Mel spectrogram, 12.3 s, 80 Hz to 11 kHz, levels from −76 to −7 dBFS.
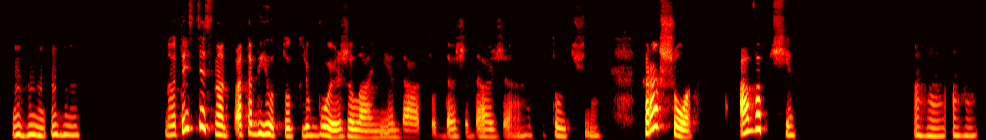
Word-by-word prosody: Мгм 205 -2 -2
мгм. 210 -1 -4 1.1
Ну, 210 - -3
это, 220 +9 0
естественно, 365 - +2
о - - +5
отобьёт 230 -2 +2
тут 180 0 -3
любое 195 -4 +2
желание. 160 -3 -3
Да, 155 -1 -6
тут 180 - -15
даже, 175 +1 -6
даже, 170 -2 -6 0.5
точно. 185 +1 -8 0.5
Хорошо, 400 -1 +5 0.6
а - - +8
вообще 340 - +2 1.5
Ага 190 -2 -5
ага. 195 -1 -7
200 Hz, 95 wpm, -26 LUFS, 180-220 Hz, 1.5 s, а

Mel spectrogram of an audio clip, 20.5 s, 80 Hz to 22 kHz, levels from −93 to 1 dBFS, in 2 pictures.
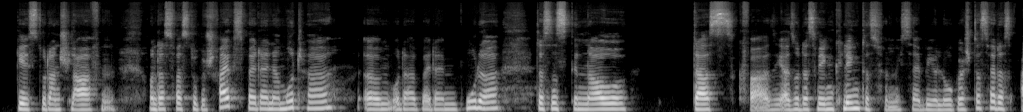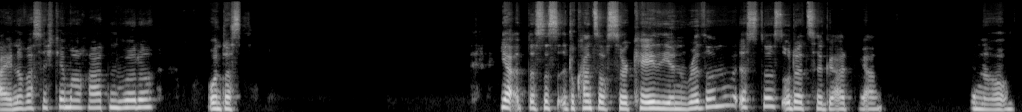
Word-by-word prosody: gehst 195 -1 +1
du - - -1
dann 180 -2 -1
schlafen.” 180 +3 -1 0.3
Und 190 - 0
das, 195 0 -2
was 195 -1 -1
du 195 - -4
beschreibst 275 +11 +1
bei 205 -1 +2
deiner 200 -1 0
Mutter, 235 +1 0 0.3
ähm, 190 +1 +1
oder 190 -1 -3
bei - - -4
deinem 185 0 -4
Bruder, 225 +1 +2 0.3
das 205 -1 0
ist 205 0 +1
genau 195 0 +3 0.6
das 185 0 +4
quasi. 175 +1 -2
Also, 180 +2 0
deswegen 190 0 0
klingt 215 +2 +3
das 190 0 -5
für - - -11
mich 90 +1 -7
sehr 175 - -5
biologisch. 175 +1 -3
Das 225 -1 -4
wäre 230 - +3
das 205 -1 -2
eine, 185 +4 0
was 230 0 -4
ich 240 -1 -6
dir 265 0 0
mal 255 -1 +1
raten 245 0 -1
würde, 255 +1 +2 0.5
und 210 0 +3
das 205 0 +1 2.6
Ja, 250 - +6
das 225 -2 -3
ist 235 -1 +2
du 220 - 0
kannst 230 0 +2
auch 215 - +3
Circadian 210 -1 +4
Rhythm 270 +9 +1
ist 265 +1 -3
das 290 -1 0
oder 215 0 +2
zirgad 200 -2 -3
ja, 200 0 -4 0.9
genau, 185 -3 -2
205 Hz, 165 wpm, -23 LUFS, 190-230 Hz, 2.6 s, Ja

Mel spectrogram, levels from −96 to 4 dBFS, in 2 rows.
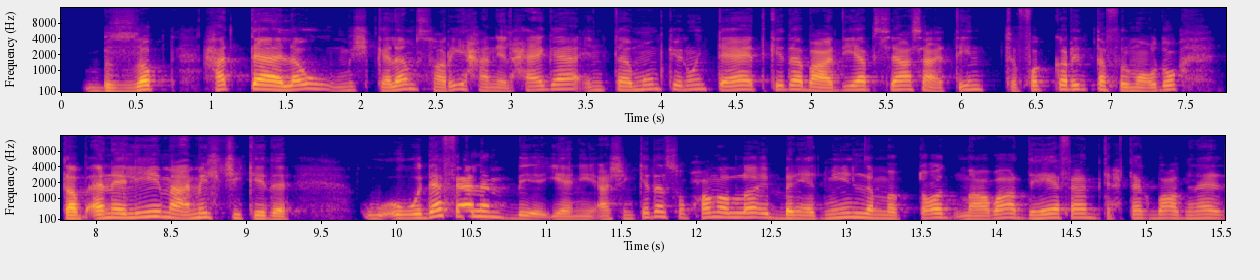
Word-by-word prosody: بالضبط. 135 +9 +2 0.2
حتّى 185 -1 +6
لو 195 +5 +2
مش 155 +2 -13
كلام 180 +8 +1
صريح 175 -2 -4
عن 140 -1 -5
الحاجة، 175 +10 -2
أنت 165 +3 -9
ممكن 190 +3 -4
وأنت 195 +1 -7
قاعد 185 +2 +2
كده 185 0 -1
بعديها 170 +4 +2
بساعة 180 +1 0
ساعتين، 185 0 -4
تفكّر 180 +1 -3
أنت 190 -1 -2
في 170 -4 -10
الموضوع، 140 +6 -1 0.3
طب 145 0 +7
أنا 165 +4 +6
ليه 210 +6 +2
ما 195 - +3
أعملش 185 -2 0
كده. 140 -5 -1 0.5
و 155 +2 -3
وده 220 +9 +4
فعلًا 235 -4 +4
ب - - -11
يعني 120 -1 -4
عشان 130 +4 -7
كده 205 +6 -3
سبحان 190 +1 -4
الله 195 0 +2
البني 155 -6 0
آدمين 170 +8 -4
لمّا 155 -5 -1
بتقعد 170 +6 -2
مع 130 0 -1
بعض 170 -1 -1
هي 170 +4 +1
فعلًا 180 0 -3
بتحتاج 165 -1 -8
بعض 155 -1 -4
إن 155 - -7
هي 160 -1 -3
175 Hz, 180 wpm, -23 LUFS, 150-190 Hz, 0.5 s, طب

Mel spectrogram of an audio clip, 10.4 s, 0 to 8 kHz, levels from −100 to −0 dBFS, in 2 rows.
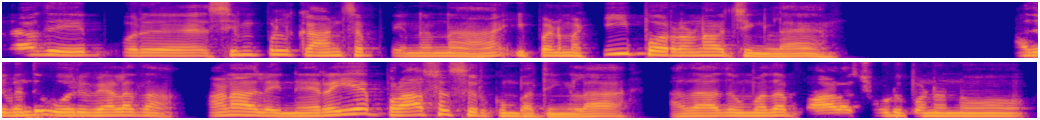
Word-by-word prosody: அதாவது 190 +3 -1 0.4
ஒரு 155 0 -1 0.4
simple 200 +2 -1
concept 170 0 -1
என்னன்னா, 145 0 -1 0.3
இப்ப 160 +1 -1
நம்ம 150 -1 +1
டீ 240 - -1
போடுறோன்னோ 175 -3 +3
வச்சிக்ங்களேன். 130 -3 0 1.0
அது 160 - +1
வந்து 180 +5 +2
ஒரு 165 0 +3
வேல 165 +1 +3
தான். 145 - -4 0.2
ஆனா 180 +3 +2
அதில 155 -3 +2 0.2
நிறைய 180 +11 +3 0.2
ப்ராசஸ் 195 +4 +2
இருக்கும் 140 -2 -2
பாத்தீங்களா? 125 +1 0 0.4
அதாவது, 140 +2 +1
மொத 165 +2 +3
பால 150 +2 +3
சூடு 155 0 -2
பண்ணனும் 140 -1 +1
155 Hz, 150 wpm, -23 LUFS, 140-175 Hz, 1.0 s, போடுறோன்னோ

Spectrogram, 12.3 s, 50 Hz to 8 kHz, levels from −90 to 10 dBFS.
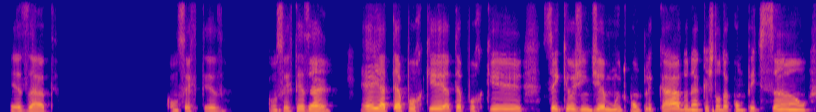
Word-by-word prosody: Exato. 105 -1 -1 1.7
Com 115 - -7
certeza, 105 -2 -6 0.7
com - - -10
certeza. 160 +7 +1 0.5
É, 180 +2 +3
e 185 - +7
até 160 0 +7
porque 165 0 0
até 155 - 0
porque 150 -1 -3 0.3
sei 140 +1 0
que 150 - -3
hoje 145 -2 0
em 135 -2 +1
dia 150 +6 +3
é - - +6
muito 140 +3 -2
complicado, 145 -4 +1
né, 130 0 +2
a 125 - -3
questão 120 - -4
da - - -2
competição, 135 - -1
145 Hz, 120 wpm, -22 LUFS, 130-160 Hz, 1.7 s, e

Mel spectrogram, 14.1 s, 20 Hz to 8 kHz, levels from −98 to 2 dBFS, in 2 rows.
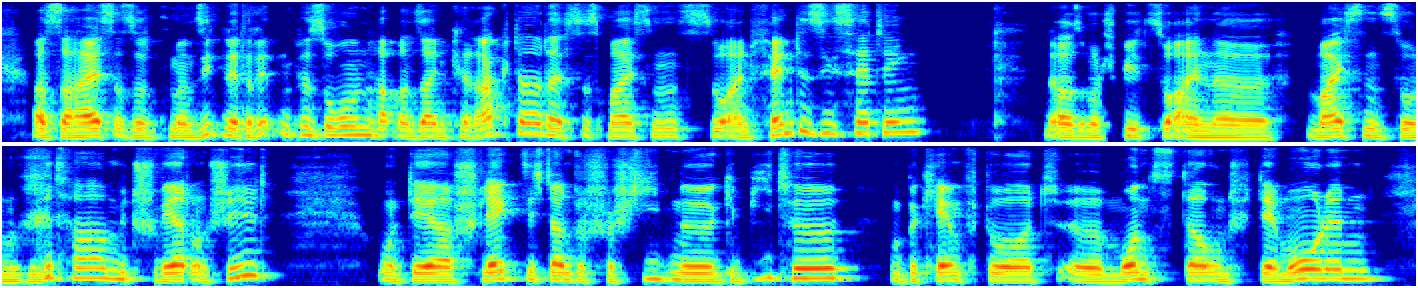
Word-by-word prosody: Was - - +2
da - - +3
heißt 150 +4 +6
also 145 -4 -4
man 140 -3 -3
sieht 195 +7 -5
in - - -13
der - - -10
3. 200 +6 -4
Person 180 -1 -1
hat 155 0 -2
man 140 - -3
seinen 145 -2 0
Charakter, 215 +8 -1
da 170 - +2
ist 155 +1 -5
es 160 - -12
meistens 150 +1 -5
so 160 - 0
ein 135 - -2
Fantasy 215 - 0
Setting, 230 +2 -2 0.6
ne? - - -4
Also, 135 -1 +2
man 135 -1 -3
spielt 155 0 -6
so - - +1
eine 125 -2 +1
meistens 150 -1 0
so 145 - -2
'n 135 - -3
Ritter 205 +8 -2
mit 175 -1 -4
Schwert 155 +2 +4
und 150 -3 -4
Schild 245 - 0 0.5
und 155 -5 -6
der 150 -2 +5
schlägt 165 +4 +3
sich 175 - -5
dann 160 -1 +4
durch 150 -2 -8
verschiedene 155 -1 -1
Gebiete 200 +6 +2 0.2
und 155 - -9
bekämpft 155 +2 +1
dort, 145 -2 +1
äh, 140 -1 +1
Monster 160 +2 +2
und 140 -3 -8
Dämonen 185 +4 +2
155 Hz, 215 wpm, -23 LUFS, 145-180 Hz, 0.6 s, heißt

